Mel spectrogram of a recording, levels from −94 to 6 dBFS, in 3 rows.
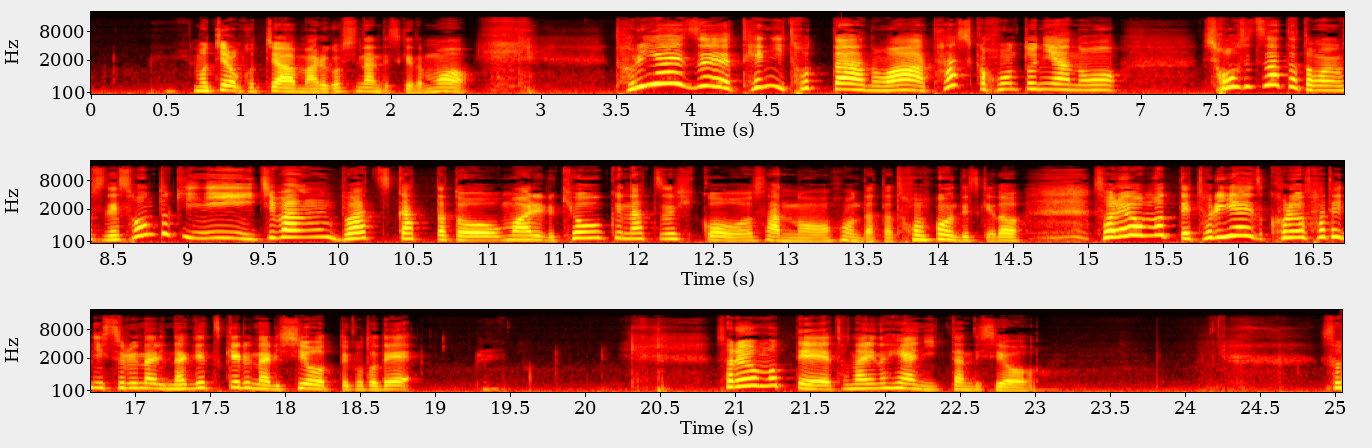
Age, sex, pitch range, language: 20-39, female, 180-295 Hz, Japanese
